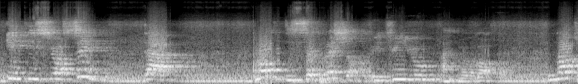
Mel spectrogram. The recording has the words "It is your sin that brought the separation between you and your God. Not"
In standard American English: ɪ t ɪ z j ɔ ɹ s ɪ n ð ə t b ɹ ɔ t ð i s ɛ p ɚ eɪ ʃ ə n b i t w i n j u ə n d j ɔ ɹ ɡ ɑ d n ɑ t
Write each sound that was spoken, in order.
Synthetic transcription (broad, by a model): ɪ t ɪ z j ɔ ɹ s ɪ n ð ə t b ɔ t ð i s ɛ p ɚ eɪ ʃ ə n b i t w i n j u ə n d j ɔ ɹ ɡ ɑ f n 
